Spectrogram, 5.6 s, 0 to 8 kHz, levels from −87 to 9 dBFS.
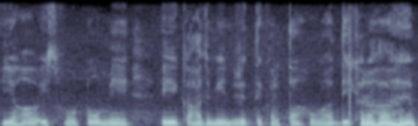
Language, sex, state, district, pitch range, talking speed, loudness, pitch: Hindi, male, Bihar, Katihar, 145-155 Hz, 130 wpm, -15 LUFS, 150 Hz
